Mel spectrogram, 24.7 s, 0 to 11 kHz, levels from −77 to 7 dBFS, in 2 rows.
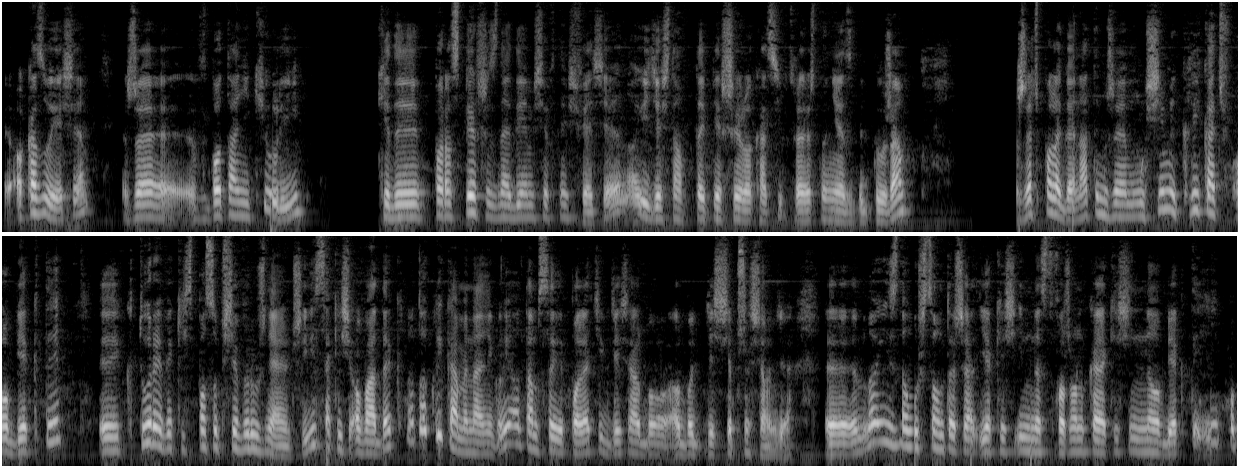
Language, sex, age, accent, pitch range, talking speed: Polish, male, 30-49, native, 140-225 Hz, 185 wpm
